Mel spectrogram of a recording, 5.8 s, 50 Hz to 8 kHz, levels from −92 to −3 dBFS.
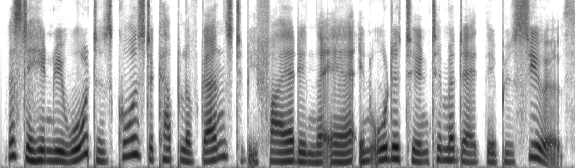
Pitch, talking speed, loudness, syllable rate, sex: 185 Hz, 210 wpm, -17 LUFS, 5.7 syllables/s, female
